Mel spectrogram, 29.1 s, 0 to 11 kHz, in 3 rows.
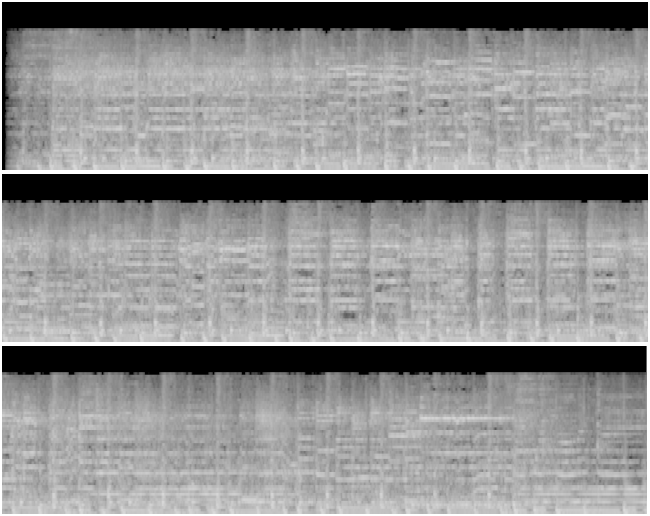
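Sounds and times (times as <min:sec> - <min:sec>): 
guitar solo: 0:00.7 - 0:28.9.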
